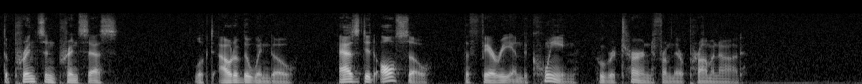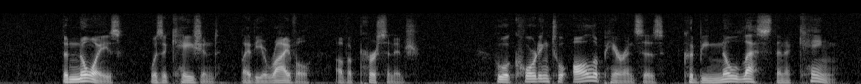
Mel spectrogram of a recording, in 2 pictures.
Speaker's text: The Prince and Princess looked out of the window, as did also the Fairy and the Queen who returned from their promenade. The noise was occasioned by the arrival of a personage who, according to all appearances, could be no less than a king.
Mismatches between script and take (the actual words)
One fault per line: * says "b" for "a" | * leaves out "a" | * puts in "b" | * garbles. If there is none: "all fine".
all fine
